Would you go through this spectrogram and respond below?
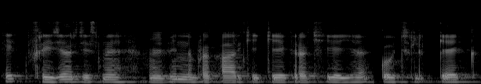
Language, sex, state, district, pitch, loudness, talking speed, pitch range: Hindi, male, Maharashtra, Dhule, 110 Hz, -39 LUFS, 160 wpm, 100-115 Hz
